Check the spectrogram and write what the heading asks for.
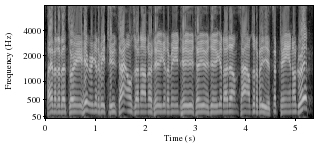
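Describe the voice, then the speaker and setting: High-pitched male auctioneer in rapid chant. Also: flat delivery, fairly bright tone, smooth. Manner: repetitive, rolling filler phrases between numbers.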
